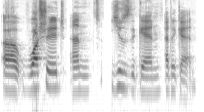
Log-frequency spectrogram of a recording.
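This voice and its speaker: A woman speaking as a podcast guest, improvising role-play and mock pitches in an amateur theatre manner. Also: steady tone, moderate pace, a bit bright.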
